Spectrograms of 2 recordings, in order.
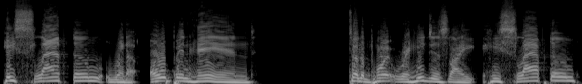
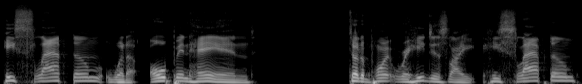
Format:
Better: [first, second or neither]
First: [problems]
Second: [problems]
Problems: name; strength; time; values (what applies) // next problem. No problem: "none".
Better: second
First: distortion; heavy; 6 dB below the speech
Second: none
